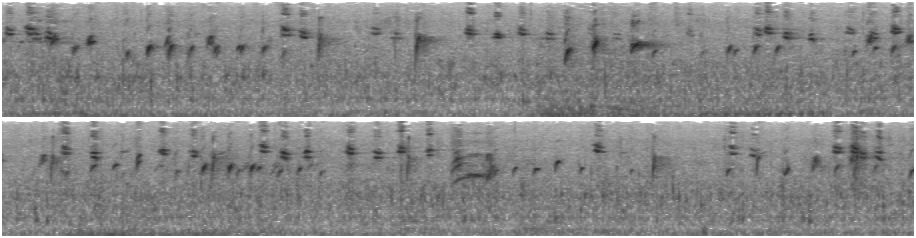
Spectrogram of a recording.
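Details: European goldfinch twittering steadily with rapid high chirps, trills and buzzy notes in an almost continuous flow, recorded against a slightly noisy background.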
